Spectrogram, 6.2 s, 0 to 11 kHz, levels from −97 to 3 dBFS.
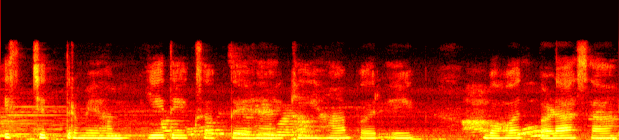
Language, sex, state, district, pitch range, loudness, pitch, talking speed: Hindi, female, Bihar, Kaimur, 190-205 Hz, -16 LUFS, 195 Hz, 145 wpm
